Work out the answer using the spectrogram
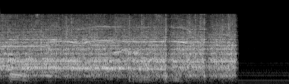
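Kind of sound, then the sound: crowd, audience cheering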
